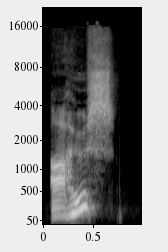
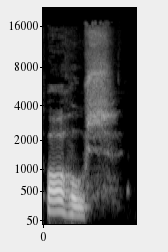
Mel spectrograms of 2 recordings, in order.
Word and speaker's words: Aarhus: How was my pronunciation of Aarhus? – It's Aarhus, if it's to be. – I was miles off then.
